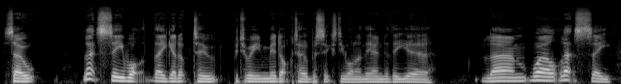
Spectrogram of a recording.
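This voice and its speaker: A man's voice: mid-range voice, moderate pace, a little mellow, no echo, clean studio sound. A man co-hosting a casual music history podcast, rambling through stories in a playful way.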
